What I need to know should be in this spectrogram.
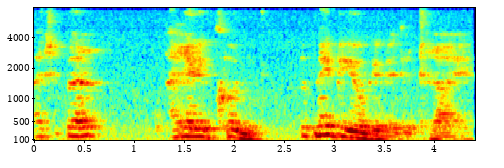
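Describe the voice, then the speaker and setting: The man's voice moves in very wide pitch swings. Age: 90s. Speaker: Holocaust survivor and artist. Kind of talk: interview answer. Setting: video call. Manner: slow, reflective, emotional.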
